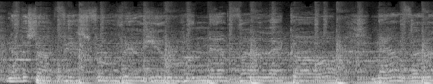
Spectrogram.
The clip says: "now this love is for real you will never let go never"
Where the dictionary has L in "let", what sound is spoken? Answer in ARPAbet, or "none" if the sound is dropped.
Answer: L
